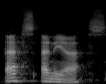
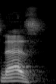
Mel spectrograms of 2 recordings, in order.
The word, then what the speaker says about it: SNES: on the debate of snes or snez i'm definitely an snes person i'm a snazz boy it's pronounced snezz the super nintendo entertainment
